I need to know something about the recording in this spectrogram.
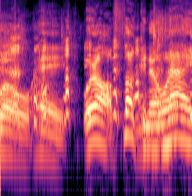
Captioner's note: laughs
